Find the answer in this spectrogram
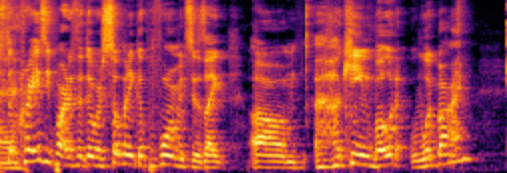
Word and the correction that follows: Bokeem Woodbine: Bokeem Woodbine.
